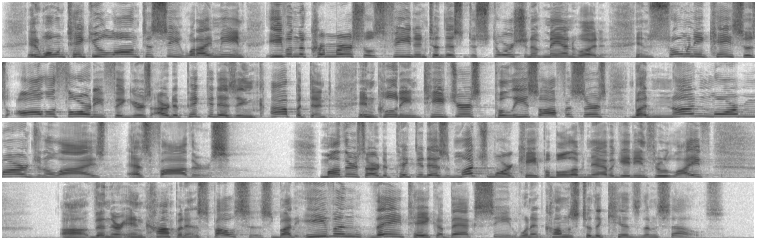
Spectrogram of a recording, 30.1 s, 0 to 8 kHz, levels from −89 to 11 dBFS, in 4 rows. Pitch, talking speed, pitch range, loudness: 235 Hz, 140 wpm, 200-285 Hz, -19 LUFS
